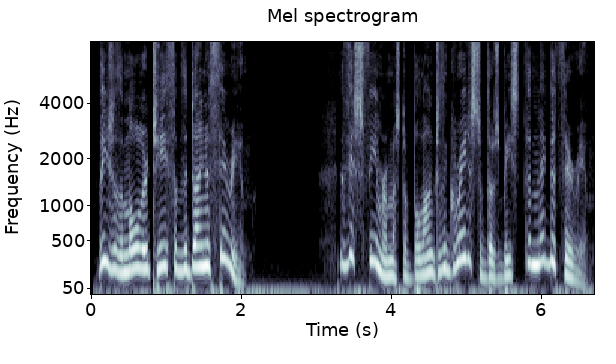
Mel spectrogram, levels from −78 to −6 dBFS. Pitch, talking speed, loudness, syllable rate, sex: 190 Hz, 190 wpm, -18 LUFS, 6.6 syllables/s, male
